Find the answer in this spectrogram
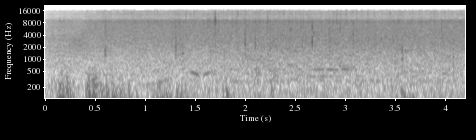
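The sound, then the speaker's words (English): Hail falling outside a studio makes a dense, continuous hissing patter with scattered sharper ticks and a low rumbling undertone, steady and fairly loud throughout, with no voices. “What you're hearing now is the sound of hail that was just right outside our studio just a few minutes ago.”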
